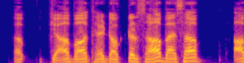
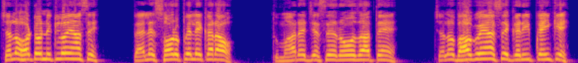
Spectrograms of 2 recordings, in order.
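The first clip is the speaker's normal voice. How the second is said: rude shopkeeper; 10 semitones higher than usual. Acted. Shopkeeper shooing Vipin away. (ग़रीब ग्राहक को भगाता लालची दुकानदार, ऊँची तेज़ आवाज़ में)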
